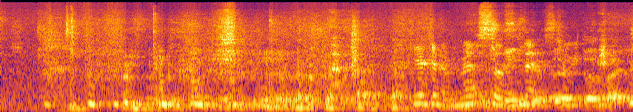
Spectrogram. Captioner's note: all laughing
